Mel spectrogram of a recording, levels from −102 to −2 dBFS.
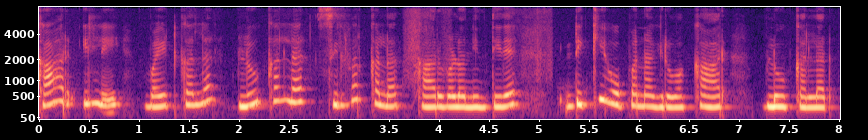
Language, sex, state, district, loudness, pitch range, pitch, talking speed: Kannada, female, Karnataka, Bangalore, -16 LUFS, 250-315 Hz, 270 Hz, 125 wpm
